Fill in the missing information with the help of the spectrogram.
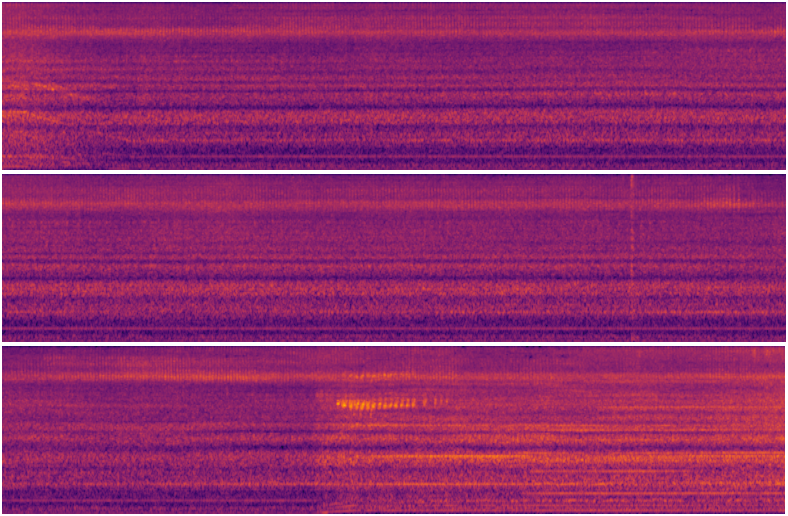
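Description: Diesel engines of two John Deere tractors working under load to tow a John Deere combine stuck in mud. The engines ease off to a steady lower running note about a second in, then rev up again with a rising pitch near the end and hold there.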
